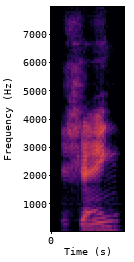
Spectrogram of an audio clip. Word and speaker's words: Xiang: like pretty familiar on is shang the x i a ng i'm pretty sure that's shang but uh the j-i-a-n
